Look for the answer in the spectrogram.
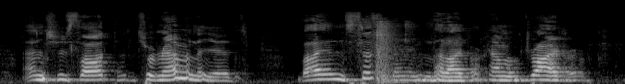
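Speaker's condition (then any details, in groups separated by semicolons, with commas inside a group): Cerebral palsy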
